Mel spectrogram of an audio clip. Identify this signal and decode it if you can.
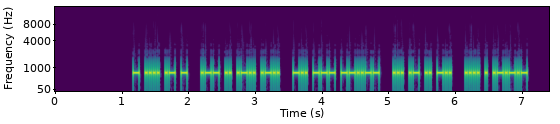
Morse code, heard as a keyed tone, about 40 wpm, 700 Hz. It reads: THAT WILL DO, SAID HE.
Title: Sentences from Top 100 Words 40wpm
